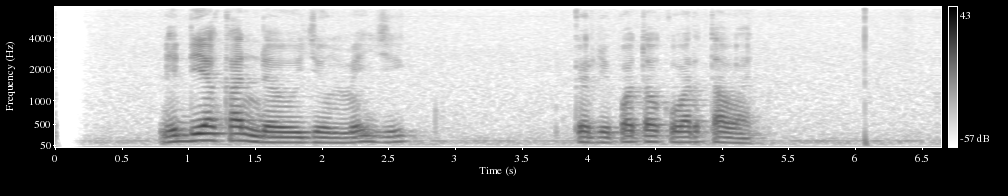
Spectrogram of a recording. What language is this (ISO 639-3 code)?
sun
